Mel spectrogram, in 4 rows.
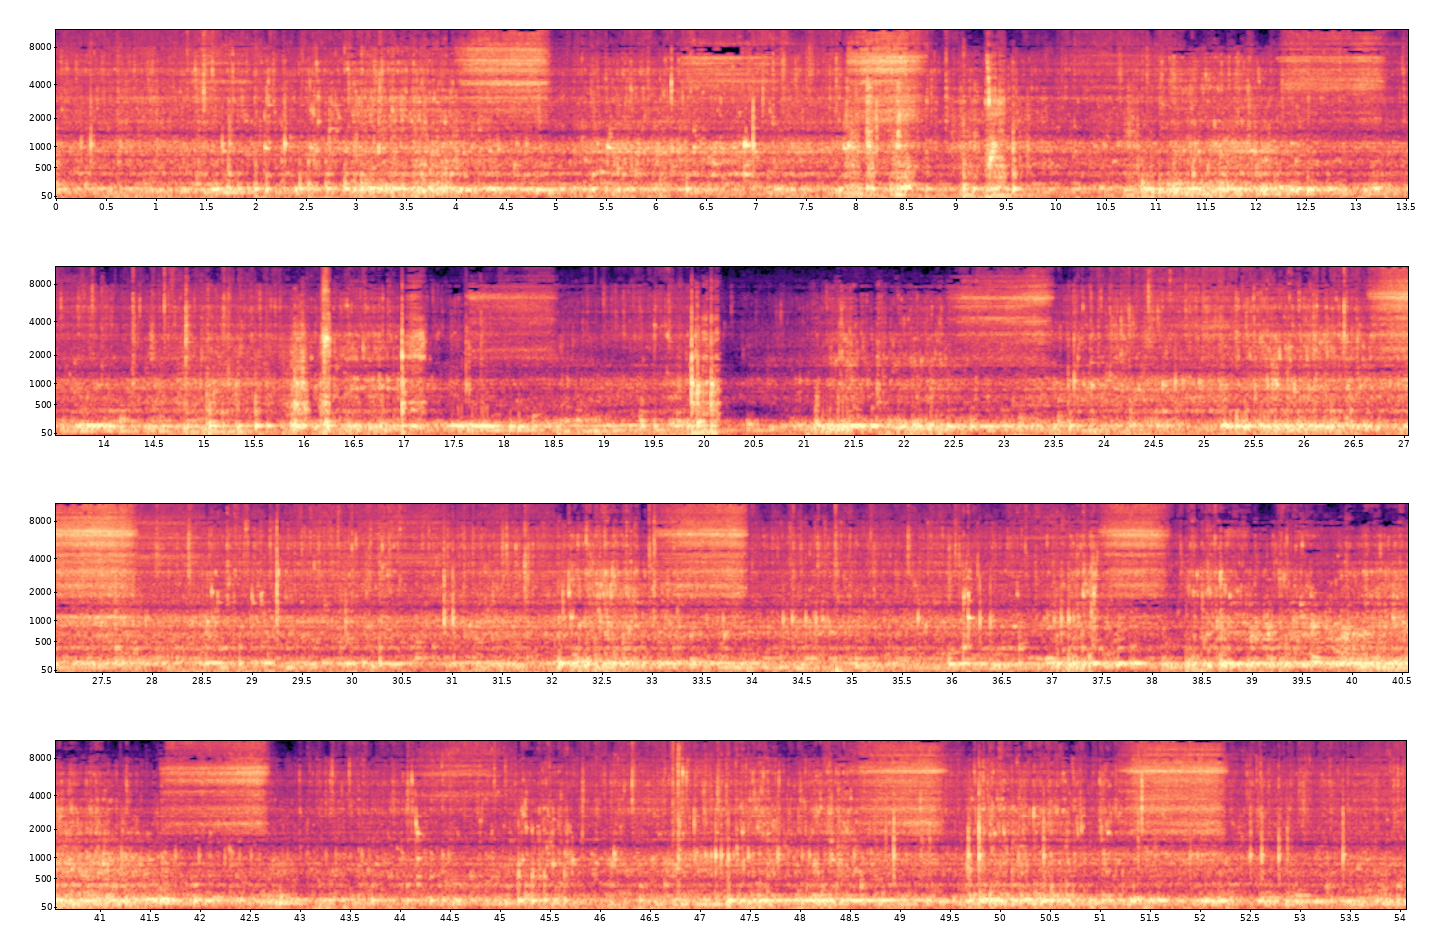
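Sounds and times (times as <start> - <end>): underwater bubbles: 0.0 - 54.0
scuba diver breathing through regulator: 4.0 - 5.1, 6.2 - 7.3, 7.9 - 8.8, 12.2 - 13.5, 17.0 - 18.6, 22.4 - 23.6, 26.6 - 28.5, 33.0 - 34.0, 37.3 - 38.3, 41.6 - 42.8, 44.2 - 45.2, 48.4 - 49.6, 51.1 - 52.4.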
